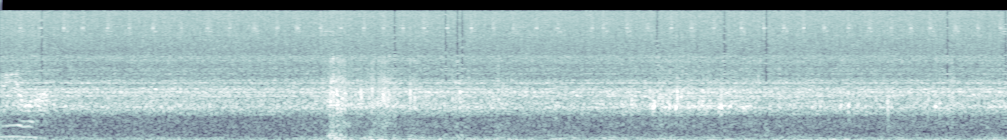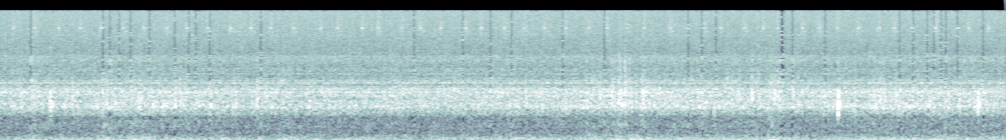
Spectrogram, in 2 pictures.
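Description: Tyres crunch and rumble on a gravel road.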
